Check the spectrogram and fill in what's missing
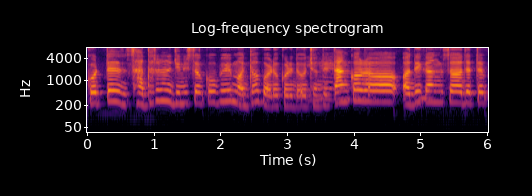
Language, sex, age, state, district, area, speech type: Odia, female, 18-30, Odisha, Malkangiri, urban, spontaneous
